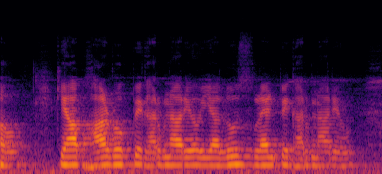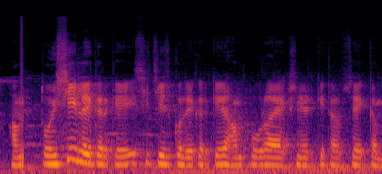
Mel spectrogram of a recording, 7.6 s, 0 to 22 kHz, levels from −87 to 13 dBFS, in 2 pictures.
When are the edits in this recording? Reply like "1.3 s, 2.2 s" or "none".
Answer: 4.0 s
